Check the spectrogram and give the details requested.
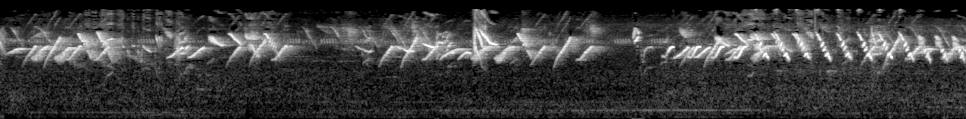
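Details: Baderninha song of a double-collared seedeater, meant to stimulate a caged bird to sing: busy bursts of high, scratchy twittering and quick chirps, dropping briefly near the middle before resuming at full pace.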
